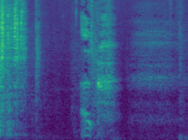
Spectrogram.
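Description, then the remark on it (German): A small metal key is set down on a hard desk with a short jingling clatter and a bright ringing clink, after a brief murmur of speech. “Und der Schlüssel die auf den Schreibtisch.”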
